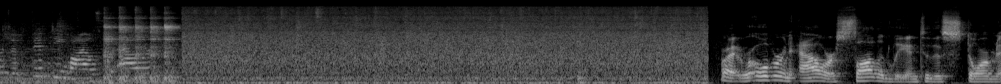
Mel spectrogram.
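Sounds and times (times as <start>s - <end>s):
heavy rain on roof: 1.8s - 7.1s.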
